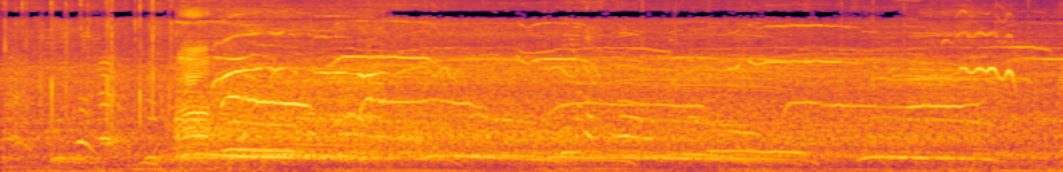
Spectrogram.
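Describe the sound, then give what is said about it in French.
A large crowd whistles loudly and continuously, many shrill overlapping whistles sliding up and down over a steady roar of cheering and shouting voices. “Oh, ça siffle fort.”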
